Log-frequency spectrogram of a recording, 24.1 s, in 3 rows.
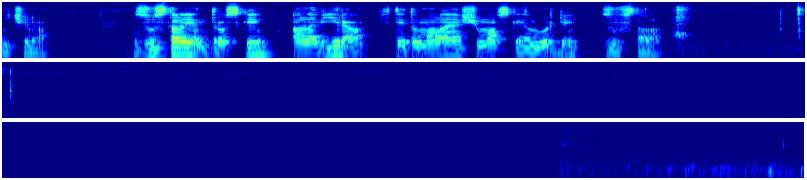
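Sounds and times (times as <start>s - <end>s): short clicks: 7.8s - 8.2s.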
